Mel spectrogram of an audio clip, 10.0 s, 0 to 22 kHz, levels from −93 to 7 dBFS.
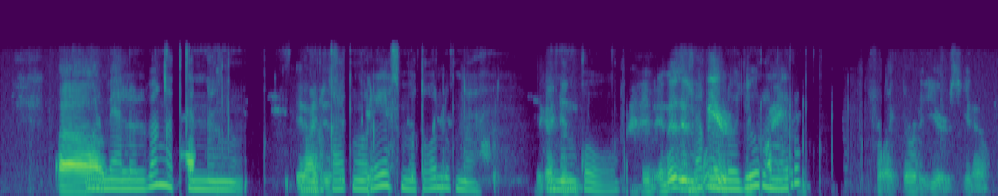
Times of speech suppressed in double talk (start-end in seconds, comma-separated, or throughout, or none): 1.70-8.85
